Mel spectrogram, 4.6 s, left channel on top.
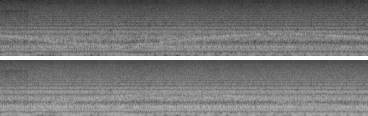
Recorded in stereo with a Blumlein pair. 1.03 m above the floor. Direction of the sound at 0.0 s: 20° right.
